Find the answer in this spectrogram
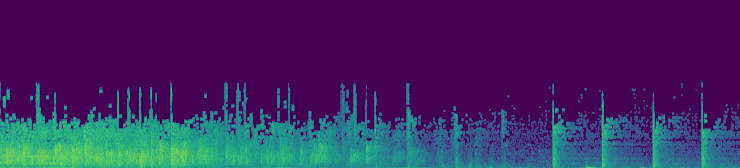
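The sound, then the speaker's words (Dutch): An audience applauds a band being invited onto the stage to play its new single, a dense, loud burst of many clapping hands that gradually thins out over a few seconds, ending with a handful of scattered, isolated claps. “Die nieuwe single, dan wil ik mijn liefdallig publiek vragen om ze een heel groot applaus te geven.”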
